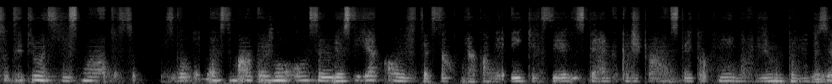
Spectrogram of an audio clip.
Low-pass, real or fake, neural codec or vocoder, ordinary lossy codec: 14.4 kHz; fake; codec, 44.1 kHz, 0.9 kbps, DAC; Opus, 32 kbps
